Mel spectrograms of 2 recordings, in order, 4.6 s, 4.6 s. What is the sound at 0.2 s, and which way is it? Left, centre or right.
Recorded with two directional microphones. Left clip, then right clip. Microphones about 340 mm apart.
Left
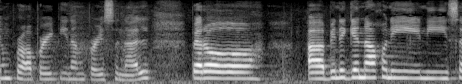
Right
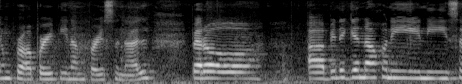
A woman's voice, centre.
